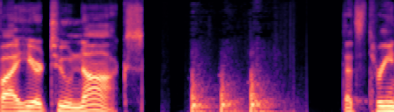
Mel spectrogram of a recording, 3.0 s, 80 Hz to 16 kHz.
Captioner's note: knocking 3 times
